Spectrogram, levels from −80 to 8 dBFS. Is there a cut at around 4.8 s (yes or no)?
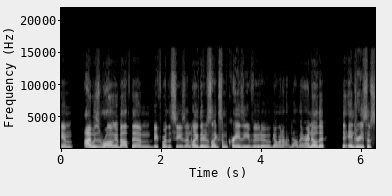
no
